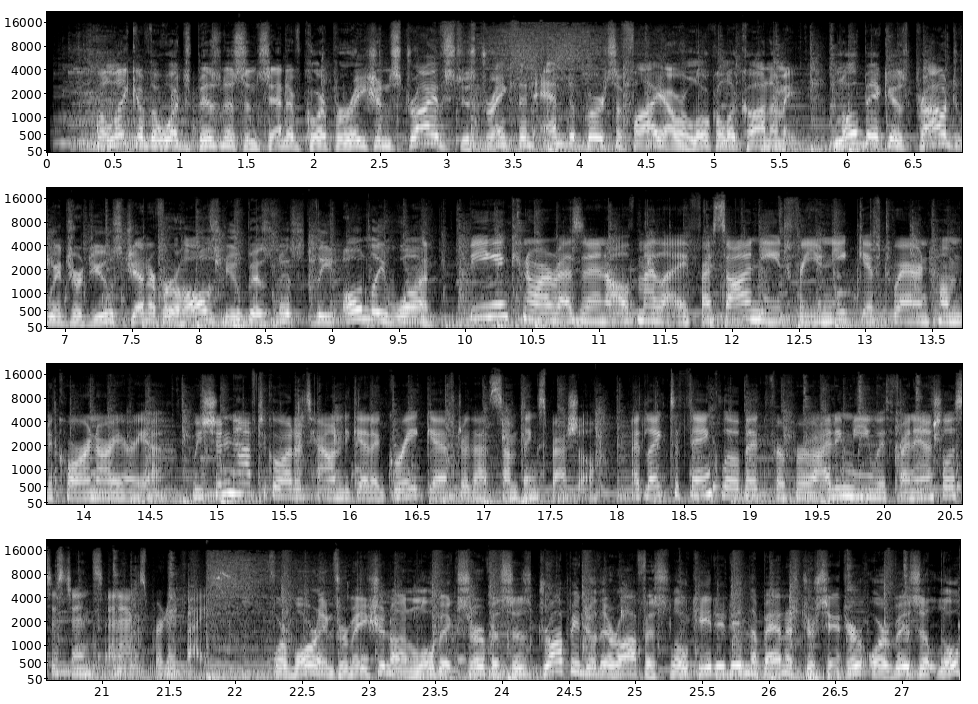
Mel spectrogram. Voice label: Testimonial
